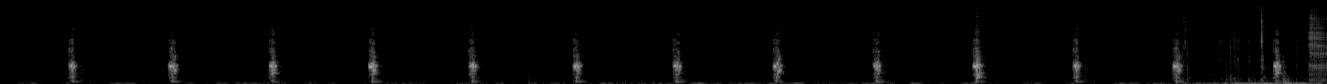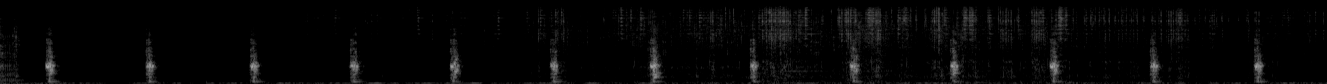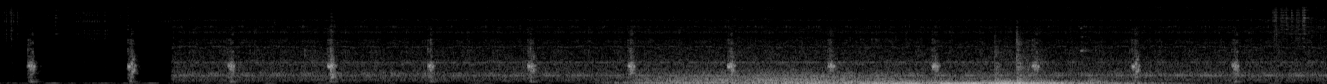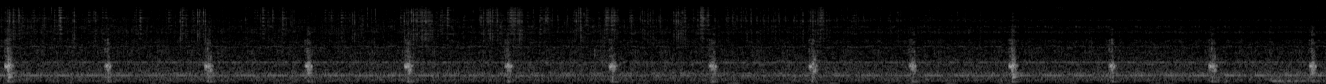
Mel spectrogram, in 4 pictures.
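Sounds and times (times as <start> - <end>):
clock ticking: 10.7 - 11.0
low hum and rumble: 32.5 - 38.7.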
